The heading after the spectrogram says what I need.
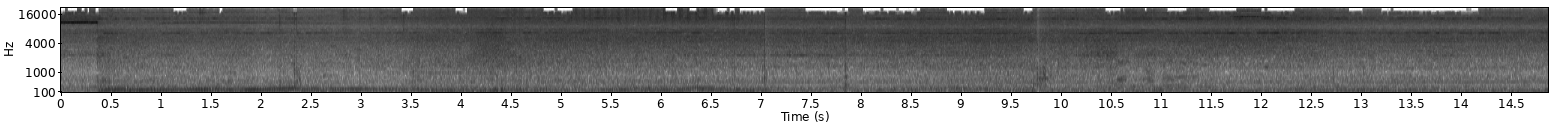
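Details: Honda Beat Deluxe fuel-injected scooter: engine holds a raised, steady drone at idle with no throttle input. High idle speed; throttle cable checked normal, a hose found missing.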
